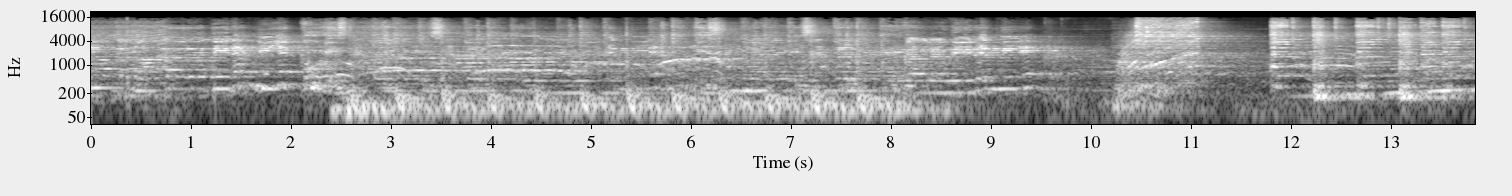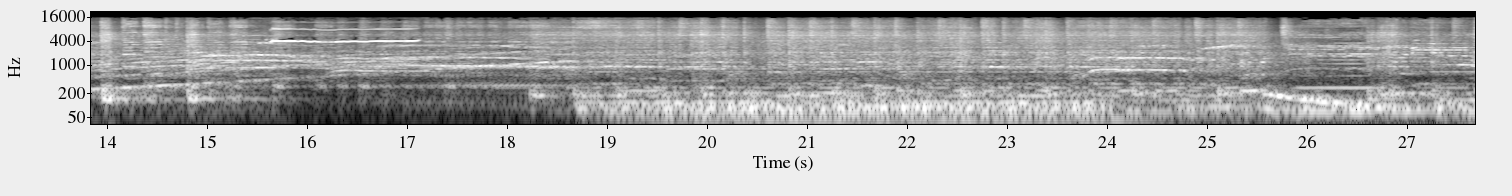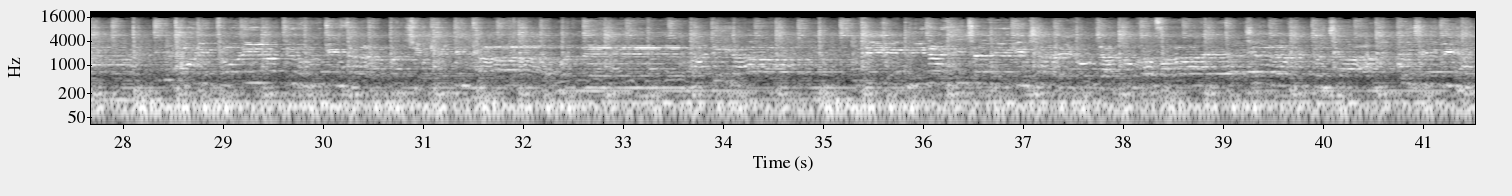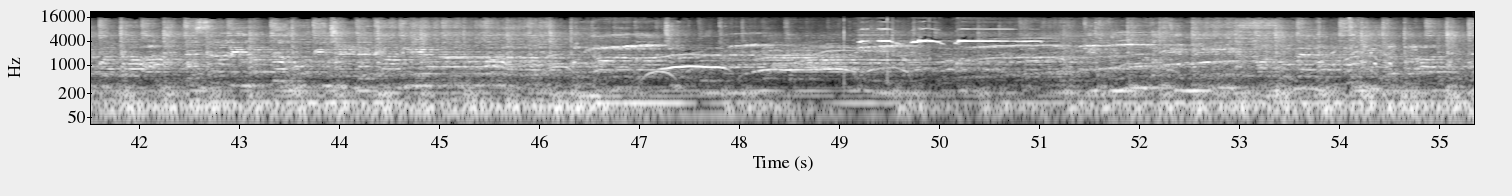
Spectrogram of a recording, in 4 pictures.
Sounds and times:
Inside, large room or hall: 0.0 - 55.3
Music: 0.0 - 55.3.

